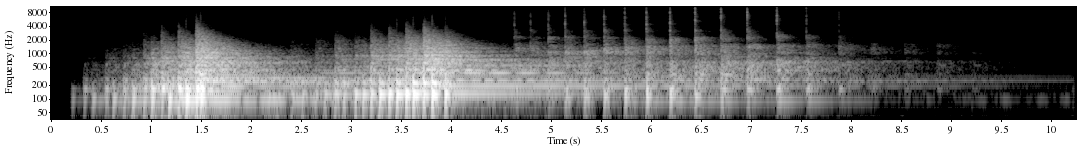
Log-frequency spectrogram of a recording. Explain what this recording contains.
Success! Quest Complete! (RPG Sound)
Supposed to be a success notification in a role playing video game.
Based on
adventure, battle, chant, complete, completed, completion, danger, drum, drums, fanfare, game, level-up, levelup, notification, quest, role-playing-game, rpg, success, video-game, war, warning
